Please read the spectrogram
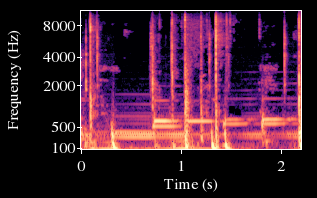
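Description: Typing on a computer keyboard: a quick, irregular run of keystrokes entering a line of code. Soft background music with held notes plays underneath.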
